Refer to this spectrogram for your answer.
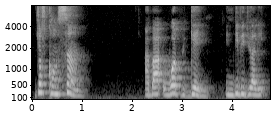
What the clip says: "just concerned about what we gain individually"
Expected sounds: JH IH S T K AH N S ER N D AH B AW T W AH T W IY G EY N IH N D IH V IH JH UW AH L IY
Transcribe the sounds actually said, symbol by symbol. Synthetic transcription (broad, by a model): JH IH S K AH N S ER N AH B AW T W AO T W IY G EY N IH N D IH V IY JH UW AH L IY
